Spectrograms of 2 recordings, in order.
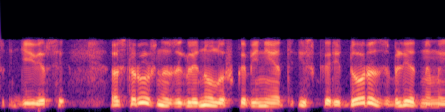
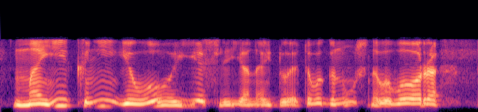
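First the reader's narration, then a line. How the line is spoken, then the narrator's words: Sudden groan. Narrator (Russian): внезапно застонал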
